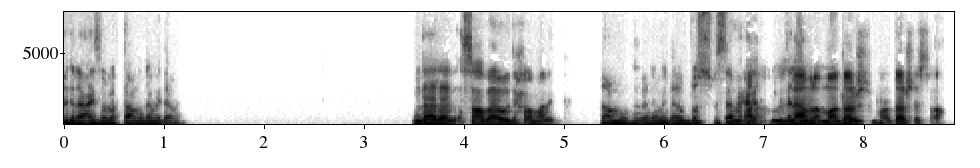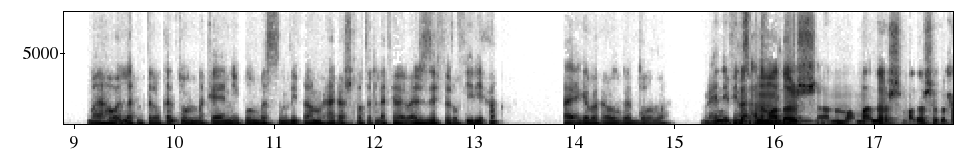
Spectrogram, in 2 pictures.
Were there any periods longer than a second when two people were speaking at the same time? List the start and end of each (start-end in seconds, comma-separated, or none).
6.8-8.2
